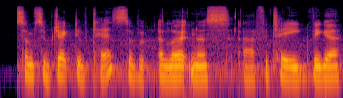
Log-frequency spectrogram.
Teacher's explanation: So she uses a variety of intonation. She uses rising and falling tones, and a tone that's neither rising nor falling, just a flat tone for the items in the list. This tells the listener that she hasn't finished her list of tests.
